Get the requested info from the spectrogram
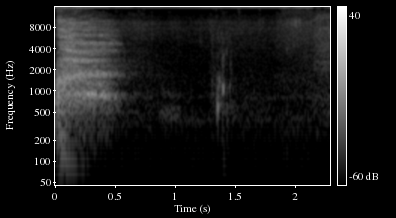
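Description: A man's heavy sigh: one loud, breathy exhale that fades within about half a second.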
